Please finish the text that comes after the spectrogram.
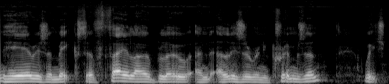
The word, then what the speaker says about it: phthalo: around the phthalo blue that's spelt with a P but it's pronounced phthalo I don't know why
